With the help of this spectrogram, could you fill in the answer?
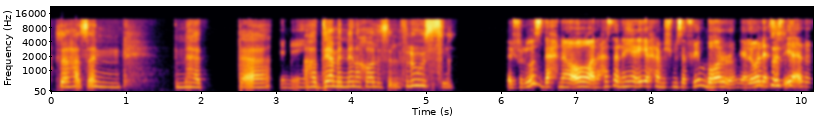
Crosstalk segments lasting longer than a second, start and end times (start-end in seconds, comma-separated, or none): none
